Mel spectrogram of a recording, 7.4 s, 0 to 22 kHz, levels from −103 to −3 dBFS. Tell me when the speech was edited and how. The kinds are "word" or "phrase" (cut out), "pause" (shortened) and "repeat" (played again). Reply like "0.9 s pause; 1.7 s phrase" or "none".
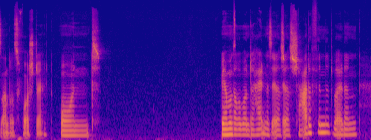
1.0 s pause; 4.7 s word; 5.6 s repeat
